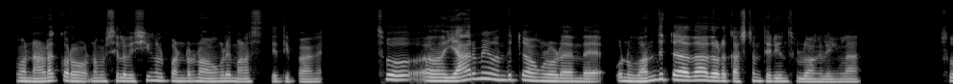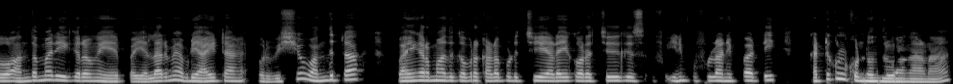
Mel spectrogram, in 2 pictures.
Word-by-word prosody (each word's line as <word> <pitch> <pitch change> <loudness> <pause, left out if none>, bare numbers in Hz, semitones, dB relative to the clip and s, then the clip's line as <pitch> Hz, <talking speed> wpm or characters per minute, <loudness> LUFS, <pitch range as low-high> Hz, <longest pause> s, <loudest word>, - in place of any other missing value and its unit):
நம்ம 155 -2 -1
நடக்குறோம், 155 -1 0
நம்ம 150 0 -2
சில 160 -1 0
விஷயங்கள் 175 +1 -4
பண்ணுறோம்ன்னு 150 -1 -1
அவங்களே 145 +2 0
மனசு 135 +1 -5
தேத்திப்பாங்க. 130 -2 -5 0.6
சோ, 230 - +1 0.7
யாருமே 250 +9 +2
வந்துட்டு 210 0 -4
அவங்களோட 160 -4 +2
அந்த 135 -2 -1 0.3
ஒண்ணு 155 - +1
வந்துட்டா 210 +4 +2
தான் 195 -1 +5
அதோடா 170 -2 +4
கஷ்டம் 155 +3 -4
தெரியும்ன்னு 145 -1 -1
சொல்லுவாங்க 130 -2 -1
இல்லைங்களா? 125 0 -3 0.9
சோ, - - -7 0.2
அந்த 160 +5 0
மாரி 205 -1 +1
இருக்கிறவங்க 165 -2 0 0.2
இப்ப 145 -2 -7
எல்லாருமே 165 +8 +1
அப்படி 155 -1 +1
ஆயிட்டாங்க. 160 +1 0 0.2
ஒரு 130 - -3
விசயம் 250 - -2
வந்துட்டா 200 +5 +1 0.5
பயங்கரமா 180 +3 +3
அதுக்கப்புறம் 175 0 -1
கடைப்புடிச்சு, 170 +1 -2
எடையை 165 +1 +2
குறைச்சு, 165 +1 +1
க்ஸ் 165 -2 -2 0.3
இனிப்பு 175 -1 -4
ஃபுல்‌லா 175 -1 +1
நிப்பாட்டி, 180 +4 -1 0.4
கட்டுக்குள் 235 +8 0
கொண்டு 160 -3 +5
வந்துருவாங்க 135 -3 +3
ஆனா. 125 -1 -1
165 Hz, 145 wpm, -22 LUFS, 145-180 Hz, 0.9 s, தான்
